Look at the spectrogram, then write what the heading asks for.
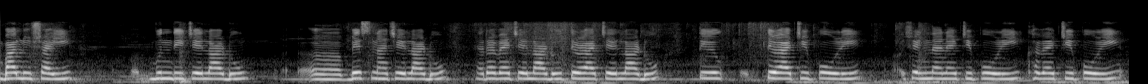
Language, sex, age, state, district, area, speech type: Marathi, female, 18-30, Maharashtra, Osmanabad, rural, spontaneous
